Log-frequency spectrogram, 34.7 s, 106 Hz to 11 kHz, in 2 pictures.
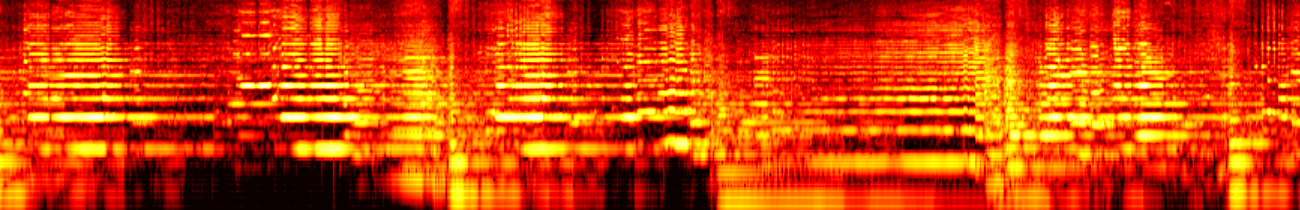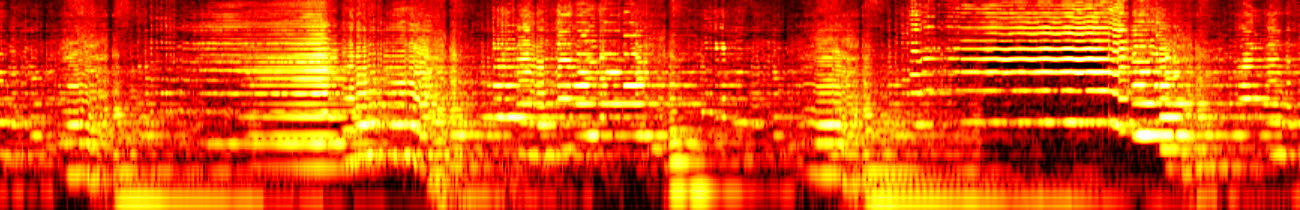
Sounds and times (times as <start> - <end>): Violin, fiddle: 0.0 - 34.6.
